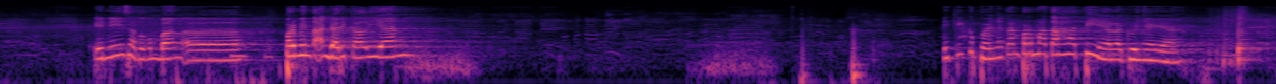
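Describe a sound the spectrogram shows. A young woman sings into a microphone through loudspeakers outdoors.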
